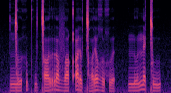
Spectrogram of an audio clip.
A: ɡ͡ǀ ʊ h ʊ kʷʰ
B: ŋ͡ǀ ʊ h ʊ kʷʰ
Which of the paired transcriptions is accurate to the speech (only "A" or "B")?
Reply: B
